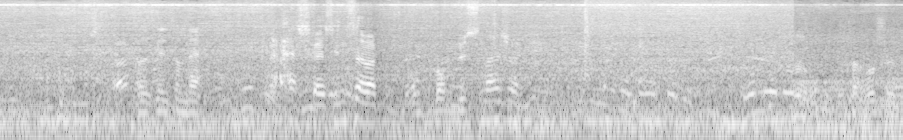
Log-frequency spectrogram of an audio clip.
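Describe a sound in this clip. A young man talks close by, casually.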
